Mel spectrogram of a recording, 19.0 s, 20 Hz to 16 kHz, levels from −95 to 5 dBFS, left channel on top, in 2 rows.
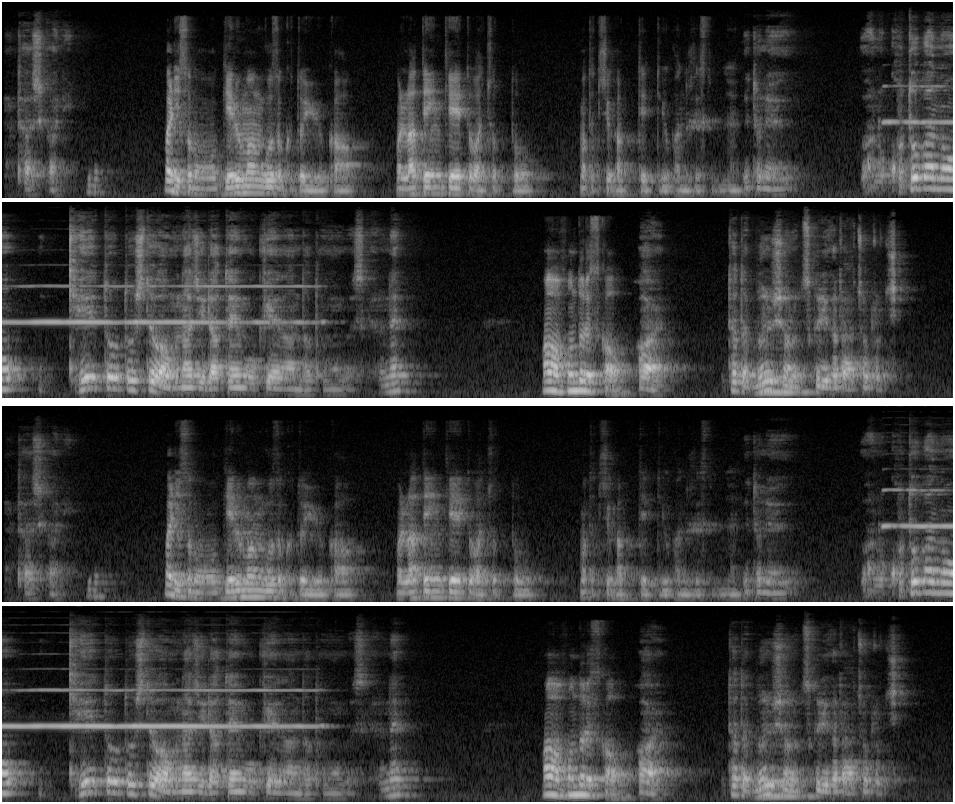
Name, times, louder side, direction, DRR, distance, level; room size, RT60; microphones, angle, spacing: voice 1, 0.2-0.6 6.9-7.0 7.4-7.9 8.6-9.7 10.2-13.5 15.9-16.1 16.8-18.4, left 3 dB, 25° left, 0.7 m, -30 dB
voice 2, 1.6-3.5 3.9-5.3 5.8-7.4 14.9-15.7 17.0-17.4, left 3 dB, 85° left, 1.1 m, -30 dB
Wind instrument woodwind instrument, 8.8-12.7, right 4 dB, 40° right, 0.9 m, -34 dB
9.8 x 4.0 x 6.3 m
head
